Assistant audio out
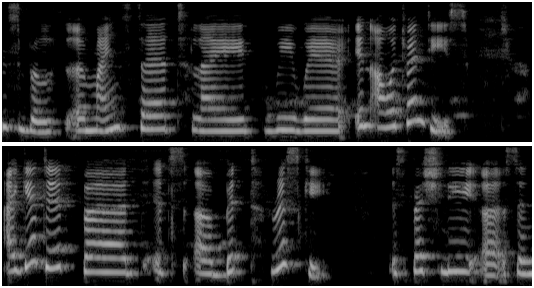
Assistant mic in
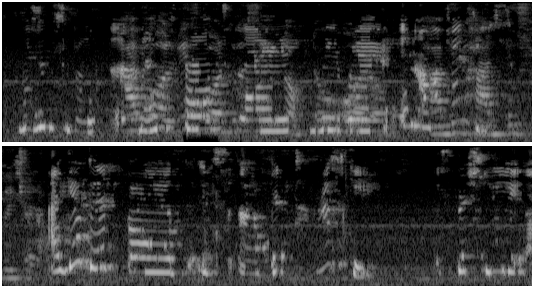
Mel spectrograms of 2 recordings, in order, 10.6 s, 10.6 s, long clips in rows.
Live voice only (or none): Have you always gone to the same doctor, or um, have you had to switch around?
